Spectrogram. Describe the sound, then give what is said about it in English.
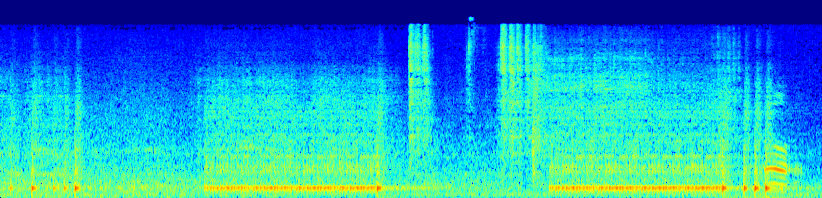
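Ropes creak and groan under heavy strain as the wooden arms of a catapult are winched back, in two long, strained, low-pitched drones with a rough buzzing edge, broken by brief sharp clicks and ending in a clatter. “because the creakage and ropeage here is really unpleasant.”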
